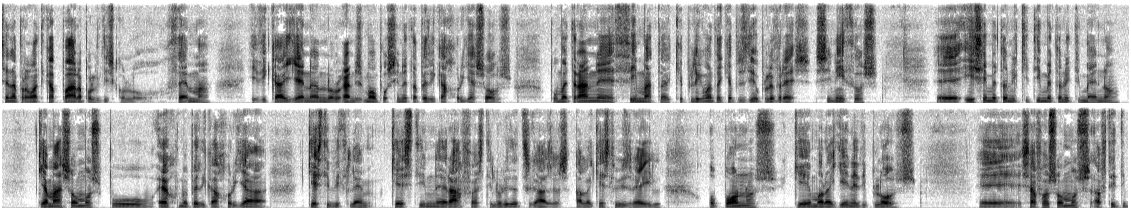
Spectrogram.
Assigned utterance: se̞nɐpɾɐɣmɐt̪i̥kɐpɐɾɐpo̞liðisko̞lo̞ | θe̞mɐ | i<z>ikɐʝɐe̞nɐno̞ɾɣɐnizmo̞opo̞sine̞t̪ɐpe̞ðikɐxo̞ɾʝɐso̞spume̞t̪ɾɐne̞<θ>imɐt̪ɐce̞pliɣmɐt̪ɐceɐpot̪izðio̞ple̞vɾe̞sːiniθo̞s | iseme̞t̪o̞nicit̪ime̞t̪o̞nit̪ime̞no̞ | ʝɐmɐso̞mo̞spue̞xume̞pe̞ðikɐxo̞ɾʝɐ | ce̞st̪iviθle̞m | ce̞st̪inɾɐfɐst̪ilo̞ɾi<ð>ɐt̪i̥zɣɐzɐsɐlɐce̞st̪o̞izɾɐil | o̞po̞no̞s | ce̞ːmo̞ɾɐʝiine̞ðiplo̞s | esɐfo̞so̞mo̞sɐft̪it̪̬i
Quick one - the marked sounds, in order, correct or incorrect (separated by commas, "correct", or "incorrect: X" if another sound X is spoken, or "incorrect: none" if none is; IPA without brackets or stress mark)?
incorrect: ð, correct, correct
